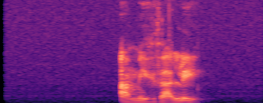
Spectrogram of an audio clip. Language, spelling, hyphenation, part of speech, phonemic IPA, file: Greek, αμυγδαλή, α‧μυ‧γδα‧λή, noun, /amiɣðaˈli/, Ell-Amigdali.ogg
- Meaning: 1. amygdala (part of brain) 2. tonsil 3. almond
